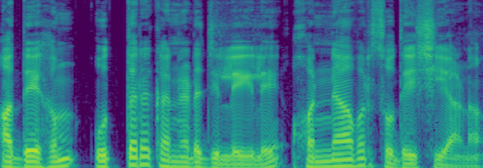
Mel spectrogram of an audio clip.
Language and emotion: Malayalam, neutral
